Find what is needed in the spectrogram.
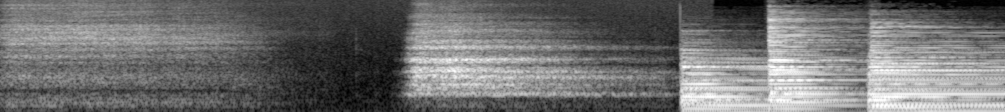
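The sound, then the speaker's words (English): Deep, slow calming breaths, a few breathy inhalations and exhalations with a short pause between, the later breaths louder and fuller, with no talk. “I think I need to lie down. I think that'll calm me down and breathe.”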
